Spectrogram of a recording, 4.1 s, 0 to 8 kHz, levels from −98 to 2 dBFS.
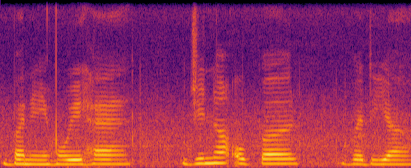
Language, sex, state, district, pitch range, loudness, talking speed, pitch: Punjabi, female, Punjab, Kapurthala, 205-225 Hz, -14 LUFS, 85 wpm, 215 Hz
